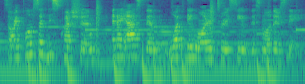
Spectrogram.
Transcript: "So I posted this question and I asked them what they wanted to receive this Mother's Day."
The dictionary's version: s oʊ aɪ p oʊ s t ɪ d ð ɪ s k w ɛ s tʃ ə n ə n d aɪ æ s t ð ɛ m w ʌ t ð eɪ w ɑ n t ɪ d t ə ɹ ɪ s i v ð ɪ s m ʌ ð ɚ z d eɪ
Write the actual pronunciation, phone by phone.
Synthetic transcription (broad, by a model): s oʊ aɪ p oʊ s t ɪ d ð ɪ s k w ɛ s tʃ ə n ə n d aɪ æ s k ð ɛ m w ʌ t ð eɪ w ɑ n t ɪ d t ə ɹ ɪ s i v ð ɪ s m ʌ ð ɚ s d eɪ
